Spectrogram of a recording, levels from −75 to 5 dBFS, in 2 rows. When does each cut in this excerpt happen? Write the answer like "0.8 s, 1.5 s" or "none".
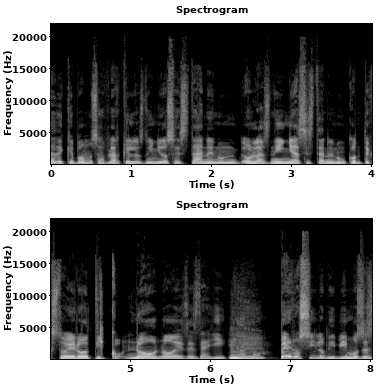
none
